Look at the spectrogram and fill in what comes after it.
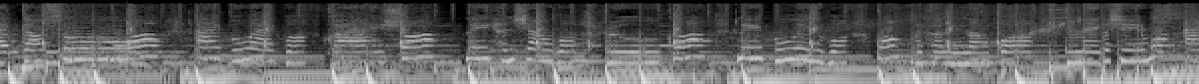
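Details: Loud, upbeat music with steady beats and melody plays throughout, with no animal sound.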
